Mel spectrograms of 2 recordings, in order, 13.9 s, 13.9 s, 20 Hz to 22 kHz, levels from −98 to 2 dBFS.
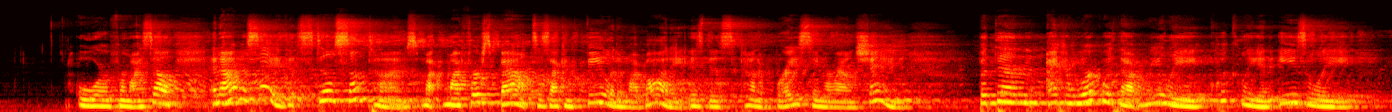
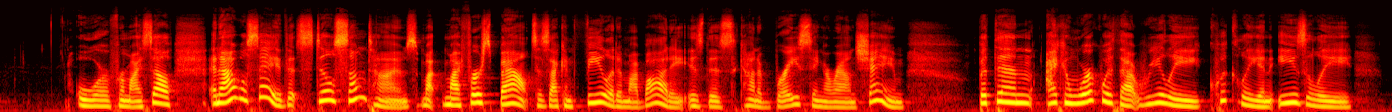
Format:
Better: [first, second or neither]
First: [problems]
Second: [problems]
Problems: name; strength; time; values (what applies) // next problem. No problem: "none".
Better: second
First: room echo; noticeable; dies away in 1.8 s // off-mic speech; somewhat distant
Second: none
